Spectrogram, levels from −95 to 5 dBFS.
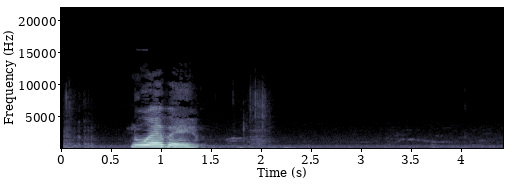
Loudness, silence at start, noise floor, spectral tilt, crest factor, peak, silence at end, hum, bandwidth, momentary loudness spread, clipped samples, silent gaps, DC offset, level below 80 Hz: -19 LUFS; 0.7 s; -61 dBFS; -5.5 dB/octave; 20 dB; -6 dBFS; 3.05 s; none; 9.6 kHz; 13 LU; under 0.1%; none; under 0.1%; -72 dBFS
